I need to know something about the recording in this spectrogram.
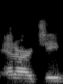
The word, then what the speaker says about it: NRG: that now uses the name NRG, but we called ourselves NRG because if you say the letters fast, it sounds like the word energy. And we were all about putting out energy.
